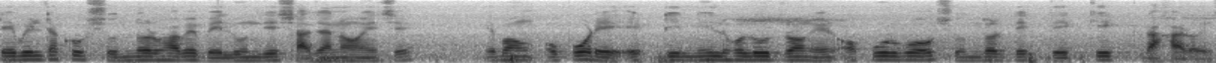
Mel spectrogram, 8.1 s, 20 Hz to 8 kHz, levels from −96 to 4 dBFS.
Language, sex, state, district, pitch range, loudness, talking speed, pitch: Bengali, male, West Bengal, Dakshin Dinajpur, 110-130 Hz, -19 LUFS, 160 wpm, 120 Hz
